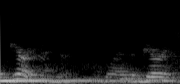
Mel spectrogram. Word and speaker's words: gerrymander: A political cartoonist at the time exaggerated the shape into a dragon like creature softened the hard G and called it a gerrymander blend of Jerry's name Salon.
